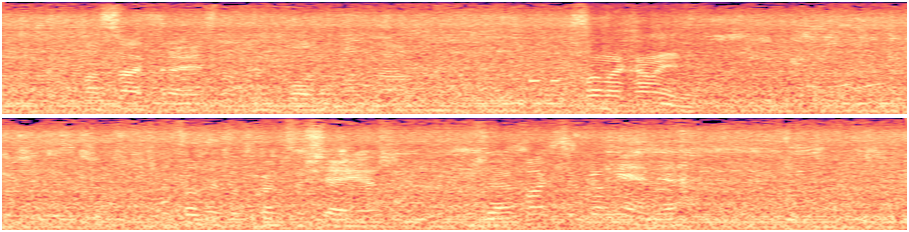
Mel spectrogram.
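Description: A man talks calmly close by over the engine noise.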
